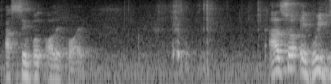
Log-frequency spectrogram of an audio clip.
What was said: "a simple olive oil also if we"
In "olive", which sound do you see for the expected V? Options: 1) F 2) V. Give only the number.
1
